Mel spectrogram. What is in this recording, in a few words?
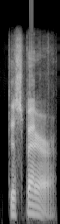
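"despair", American English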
